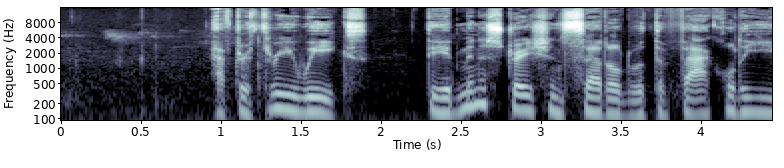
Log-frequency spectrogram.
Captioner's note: voiceover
